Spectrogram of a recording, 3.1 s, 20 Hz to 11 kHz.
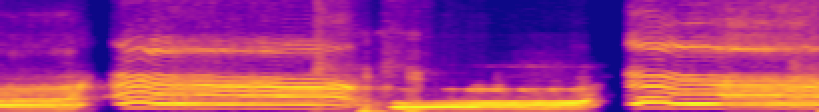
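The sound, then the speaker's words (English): A voice imitates exaggerated anime battle screaming of two armored fighters in a Power Ranger style fight: a few loud, strained, sustained yells in quick succession, each held for about a second with brief breaks between. “And so you had, they're both in armor, and one guy's like, ah, and he's all, ah, ah, and it's just them making the flying kick pose with speed lines drawing past them for like 30 seconds.”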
